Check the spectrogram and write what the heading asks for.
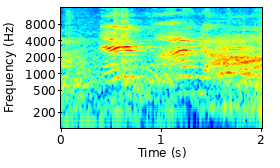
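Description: Several people talking over one another, with children's high voices among them.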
